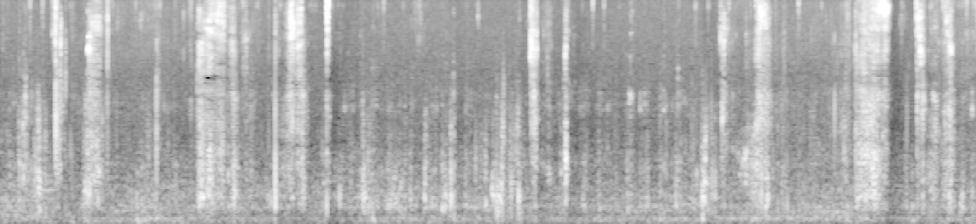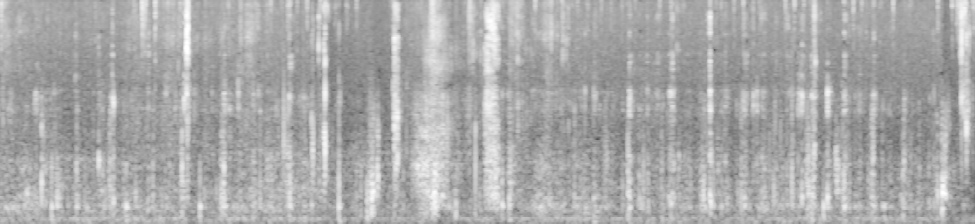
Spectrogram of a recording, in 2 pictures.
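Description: A woman chews food wetly and smacks her lips close to a microphone.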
